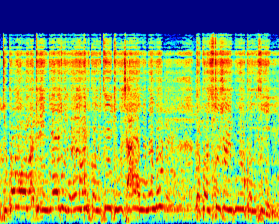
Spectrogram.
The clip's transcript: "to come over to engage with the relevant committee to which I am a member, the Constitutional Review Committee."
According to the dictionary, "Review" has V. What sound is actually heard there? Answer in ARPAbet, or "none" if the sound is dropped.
none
